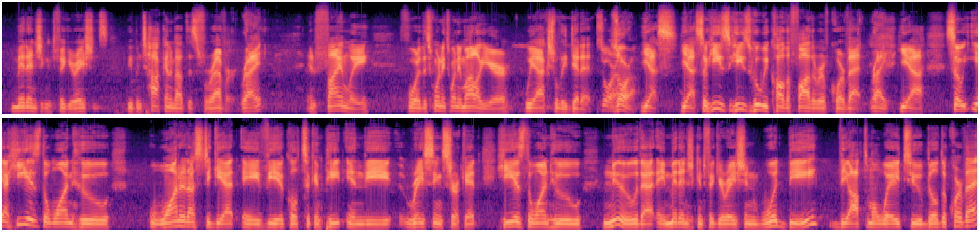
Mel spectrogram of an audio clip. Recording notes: I did get to sit in one and record a podcast at the LA Auto Show.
